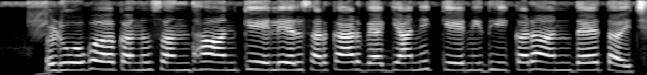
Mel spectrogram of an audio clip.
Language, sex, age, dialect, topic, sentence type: Maithili, female, 18-24, Southern/Standard, banking, statement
